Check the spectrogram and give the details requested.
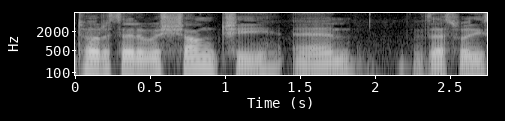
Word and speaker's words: Shang-Chi: many people for most of my life i pronounce it shang chi but kevin feige came out and told us that it was shangqi and that's what he says that's what we're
